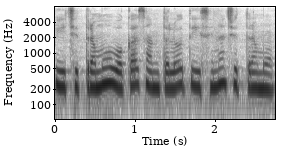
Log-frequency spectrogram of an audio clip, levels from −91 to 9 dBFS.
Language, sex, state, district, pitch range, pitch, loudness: Telugu, female, Andhra Pradesh, Guntur, 215-240 Hz, 225 Hz, -14 LUFS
